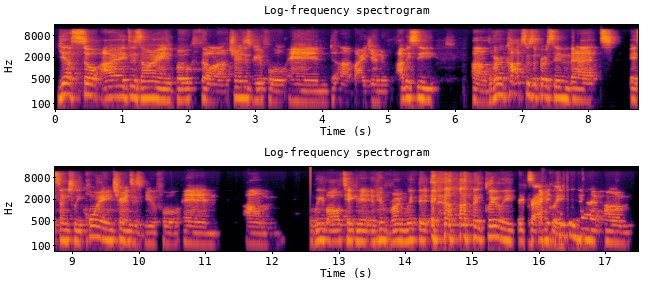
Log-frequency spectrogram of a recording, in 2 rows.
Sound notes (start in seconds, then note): 12.7 laughs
